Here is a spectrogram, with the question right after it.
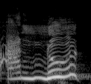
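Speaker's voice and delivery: high, loud cry of I knew it; Jonah's outburst. Acted. Jonah crying out to God in frustration, high and loud. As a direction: blurt it out, caught out and indignant.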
